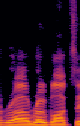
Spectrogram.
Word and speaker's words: Roblox: So tell us first of all, for those who are not gamers, tell us what Roblox is.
